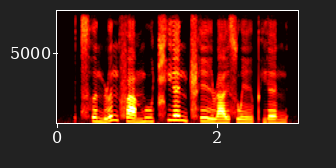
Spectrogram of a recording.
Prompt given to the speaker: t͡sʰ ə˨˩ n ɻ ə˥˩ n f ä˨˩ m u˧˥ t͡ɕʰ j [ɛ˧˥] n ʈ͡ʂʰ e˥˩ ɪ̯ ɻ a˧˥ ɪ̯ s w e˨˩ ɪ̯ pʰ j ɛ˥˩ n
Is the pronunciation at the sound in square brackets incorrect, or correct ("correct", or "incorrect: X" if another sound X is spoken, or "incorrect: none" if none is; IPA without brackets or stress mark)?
incorrect: ɛ˥˧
